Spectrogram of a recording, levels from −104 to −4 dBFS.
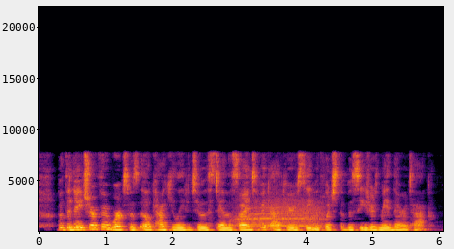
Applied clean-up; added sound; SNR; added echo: none; Livestock, farm animals, working animals; 11 dB; reverberation time 0.3 s.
